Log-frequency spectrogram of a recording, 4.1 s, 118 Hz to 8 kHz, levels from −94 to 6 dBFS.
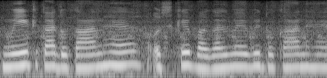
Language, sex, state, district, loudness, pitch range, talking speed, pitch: Hindi, female, Bihar, Katihar, -15 LUFS, 210-230 Hz, 145 wpm, 215 Hz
